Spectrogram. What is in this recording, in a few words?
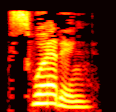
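"sweating", British English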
